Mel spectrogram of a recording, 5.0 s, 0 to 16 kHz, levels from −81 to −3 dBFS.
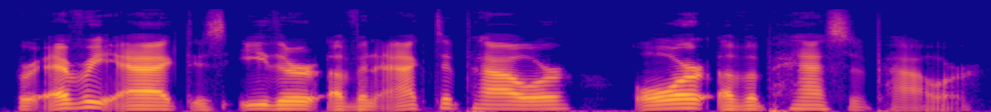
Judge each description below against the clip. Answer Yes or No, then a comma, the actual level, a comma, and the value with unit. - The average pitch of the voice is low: Yes, low, 115 Hz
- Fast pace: No, average, 170 wpm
